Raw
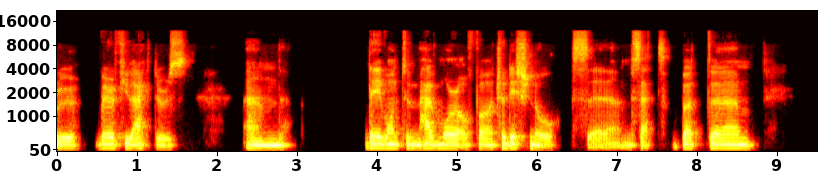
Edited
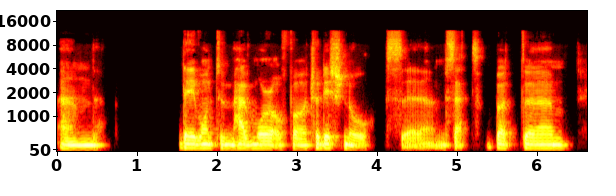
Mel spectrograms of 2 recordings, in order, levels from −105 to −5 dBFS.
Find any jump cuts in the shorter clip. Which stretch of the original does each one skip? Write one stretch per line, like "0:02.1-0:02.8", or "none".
none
